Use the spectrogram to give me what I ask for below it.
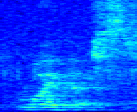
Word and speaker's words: rooibos: Today we tried, I don't know the correct pronunciation, rooibos?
